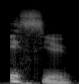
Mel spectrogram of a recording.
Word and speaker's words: issue: I've always thought this sounds a bit weird, but a word like issue can often be pronounced as issue. Issue. This is very old-fashioned, very kind of standard RP, upper RP, issue instead of issue.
